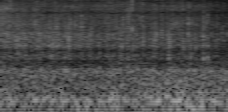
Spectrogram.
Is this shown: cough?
no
